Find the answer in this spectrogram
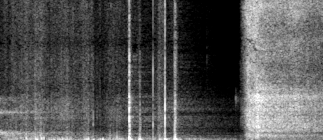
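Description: Sound effects of a staged attack: a quick run of sharp cracks, like small pops or shots, about halfway through, then a sudden hissing burst about three seconds in that fades away.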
